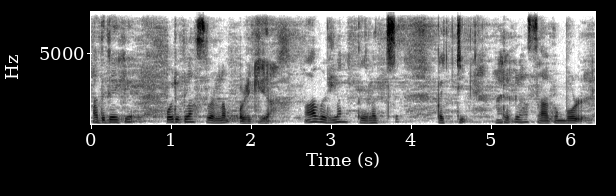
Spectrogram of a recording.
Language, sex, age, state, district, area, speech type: Malayalam, female, 45-60, Kerala, Idukki, rural, spontaneous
